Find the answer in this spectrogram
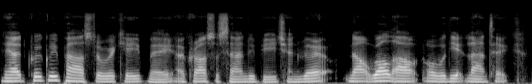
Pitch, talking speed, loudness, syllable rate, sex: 135 Hz, 215 wpm, -17 LUFS, 5.7 syllables/s, male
